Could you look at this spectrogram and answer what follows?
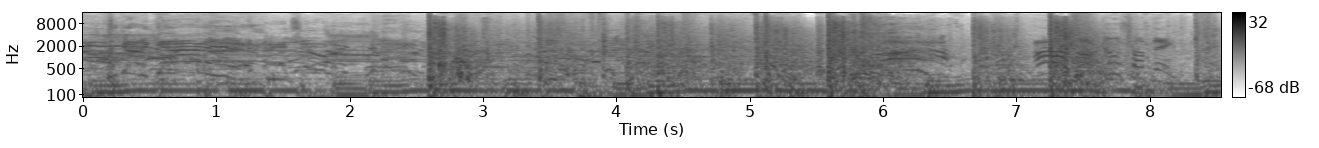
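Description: Sustained gunfire in a Red Dead Redemption 2 shootout: rapid overlapping shots and bursts over several seconds, loud and close, with shouting voices and a low steady game score underneath.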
